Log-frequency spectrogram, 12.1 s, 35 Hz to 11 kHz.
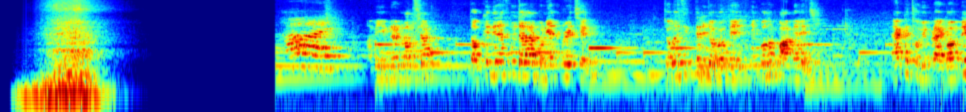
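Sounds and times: whoosh with deep rumble: 0.1 - 1.6.

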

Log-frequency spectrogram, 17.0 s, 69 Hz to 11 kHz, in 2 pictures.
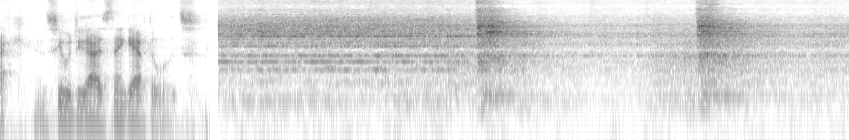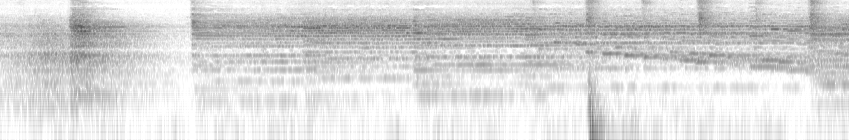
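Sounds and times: music through small speaker: 2.2 - 9.5, 10.4 - 16.9.

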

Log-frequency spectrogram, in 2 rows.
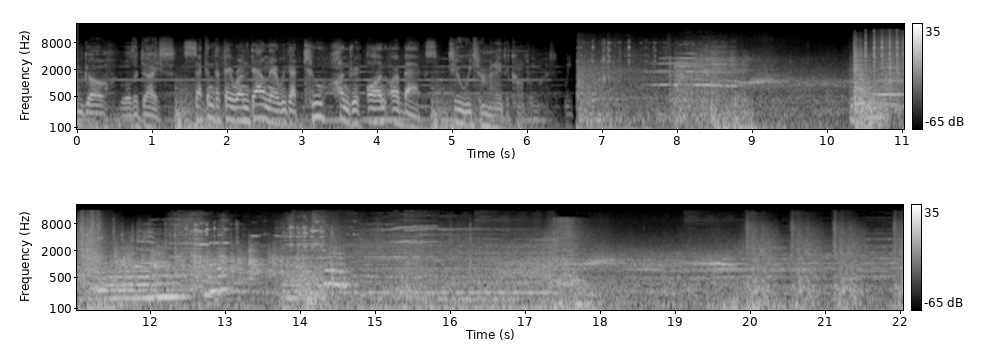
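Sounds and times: dramatic trailer music: 0.0 - 7.6, 13.2 - 22.0
loud crash-like hit: 19.9 - 22.0.

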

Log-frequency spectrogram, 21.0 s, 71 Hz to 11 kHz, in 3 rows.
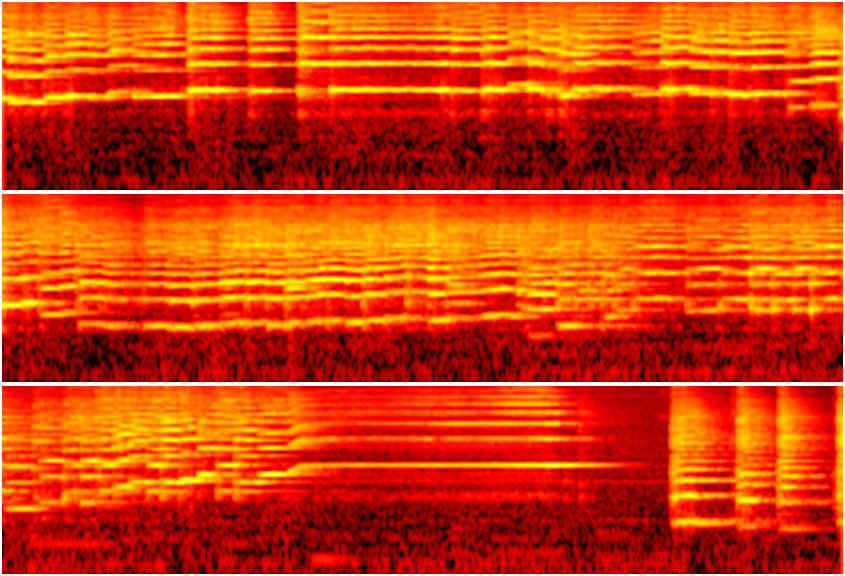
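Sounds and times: solo violin melody with vibrato: 0.0 - 21.0.

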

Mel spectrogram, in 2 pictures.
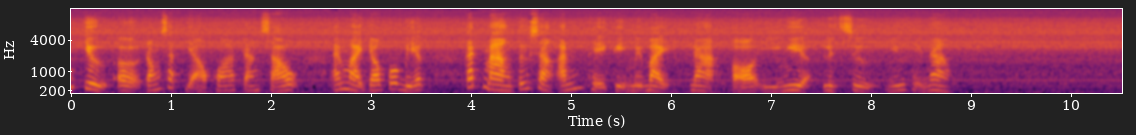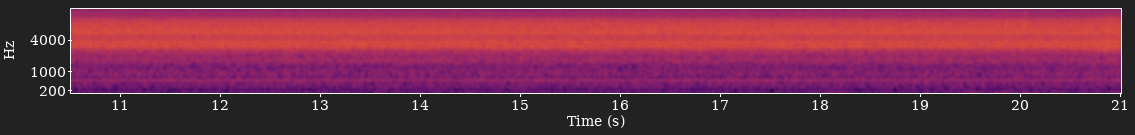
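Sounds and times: faint background hiss: 0.0 - 21.0
faint steady hum: 0.0 - 21.0.

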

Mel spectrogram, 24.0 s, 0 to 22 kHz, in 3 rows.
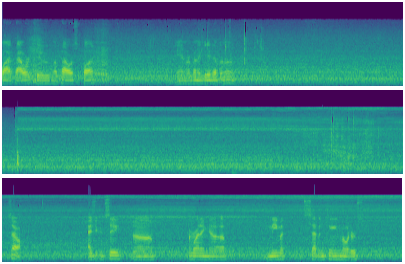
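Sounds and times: electrical hum: 0.0 - 24.0
stepper motors high-pitched whine: 8.3 - 24.0.

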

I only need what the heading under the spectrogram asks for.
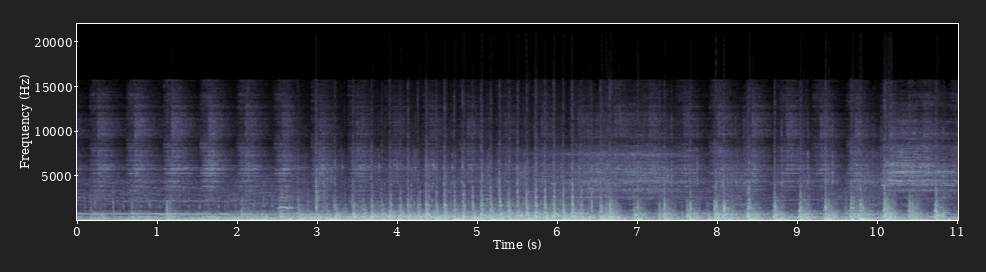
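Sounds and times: barrel drums struck with sticks: 2.5 - 11.0.

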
